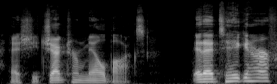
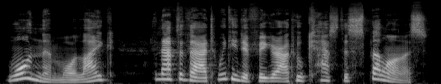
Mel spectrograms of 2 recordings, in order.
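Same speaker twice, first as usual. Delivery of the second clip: worried Rarity; 7 semitones higher than usual. Acted. Rarity worried about the spell.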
